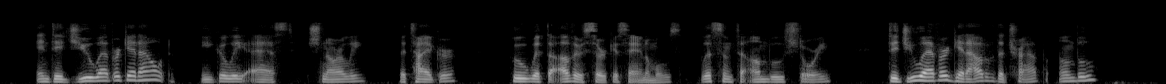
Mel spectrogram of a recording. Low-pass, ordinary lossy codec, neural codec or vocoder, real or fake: 7.2 kHz; MP3, 32 kbps; codec, 16 kHz, 0.8 kbps, ZipCodec; fake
